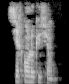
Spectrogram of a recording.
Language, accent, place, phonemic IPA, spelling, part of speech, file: French, France, Lyon, /siʁ.kɔ̃.lɔ.ky.sjɔ̃/, circonlocution, noun, LL-Q150 (fra)-circonlocution.wav
- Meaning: circumlocution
